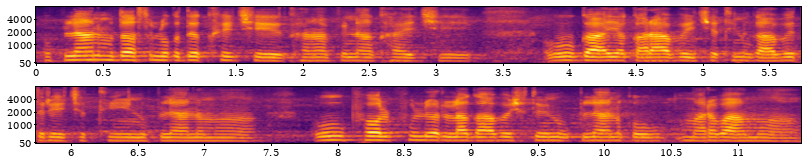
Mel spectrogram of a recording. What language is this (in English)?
Maithili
